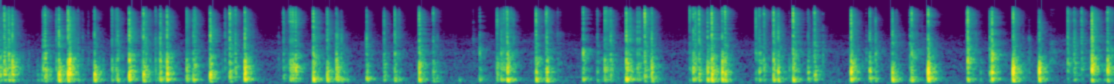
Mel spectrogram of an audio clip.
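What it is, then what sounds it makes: Aluminum case, hollow. Long fingernails tap fast on the textured metal lid of a small, hollow aluminum briefcase. The result is rapid bursts of dry, bright clicks with almost no ring, grouped in uneven clusters with brief pauses between them.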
